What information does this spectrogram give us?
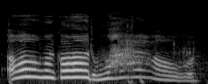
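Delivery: loud high awe; thrilled exclamation; excited gasp. Real, not acted. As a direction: burst out in wonder. Awed by new place.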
